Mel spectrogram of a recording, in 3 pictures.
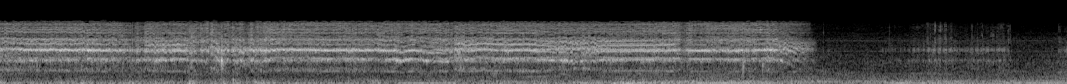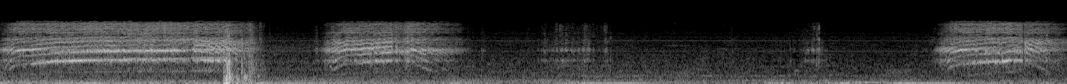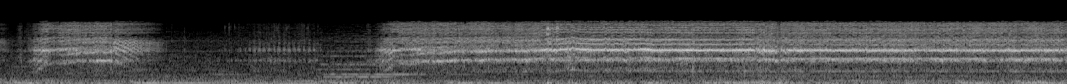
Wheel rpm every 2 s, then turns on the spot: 160, 160, 160, 140, 20, 100, 90, 50, 0, 10, 80, 30, 70, 160, 160, 160.
8-10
